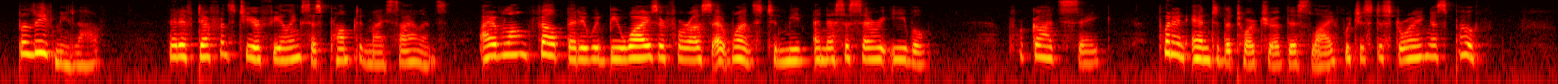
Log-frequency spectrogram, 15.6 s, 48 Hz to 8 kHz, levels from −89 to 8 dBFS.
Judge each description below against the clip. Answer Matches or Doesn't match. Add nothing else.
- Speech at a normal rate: Matches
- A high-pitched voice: Matches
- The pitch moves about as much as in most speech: Matches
